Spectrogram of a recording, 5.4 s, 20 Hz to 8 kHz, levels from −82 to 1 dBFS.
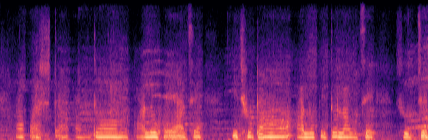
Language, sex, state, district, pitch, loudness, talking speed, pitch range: Bengali, female, West Bengal, Dakshin Dinajpur, 235 Hz, -17 LUFS, 125 wpm, 230-245 Hz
